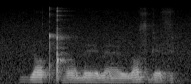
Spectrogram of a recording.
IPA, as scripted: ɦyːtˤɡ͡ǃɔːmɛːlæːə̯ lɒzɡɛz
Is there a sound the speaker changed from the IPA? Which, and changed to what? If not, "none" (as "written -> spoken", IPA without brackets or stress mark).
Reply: none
